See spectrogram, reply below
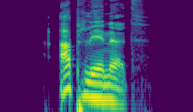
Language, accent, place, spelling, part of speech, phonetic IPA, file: German, Germany, Berlin, ablehnet, verb, [ˈapˌleːnət], De-ablehnet.ogg
- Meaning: second-person plural dependent subjunctive I of ablehnen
